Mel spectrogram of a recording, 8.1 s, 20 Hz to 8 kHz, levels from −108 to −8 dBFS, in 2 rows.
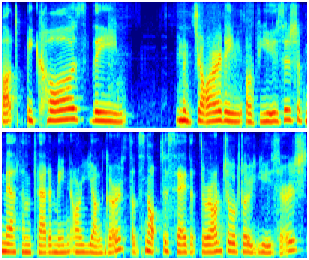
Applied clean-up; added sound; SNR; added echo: neural separator model SepFormer DNS4.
